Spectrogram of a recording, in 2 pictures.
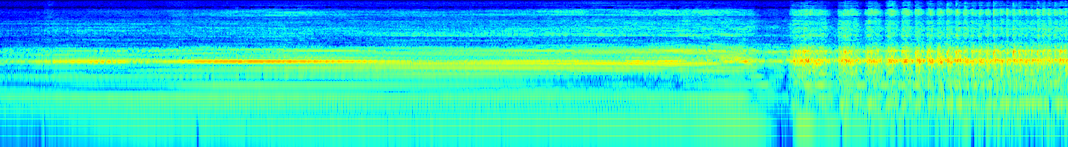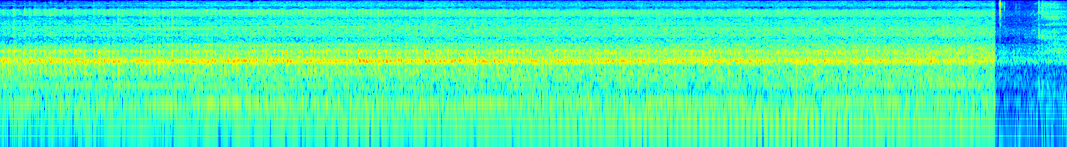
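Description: An electric motor spins up through a soft starter, a steady hum with droning harmonics that shifts after about five seconds into a louder, broadband running roar, continuous to the end with a brief drop at the close.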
